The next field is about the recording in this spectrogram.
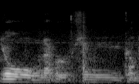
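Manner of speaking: creepy, hushed, quietly menacing villain voice. Talking about a movie seen in the theater, Mandarin's creepy villain voice. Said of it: "Mandarin's voice".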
